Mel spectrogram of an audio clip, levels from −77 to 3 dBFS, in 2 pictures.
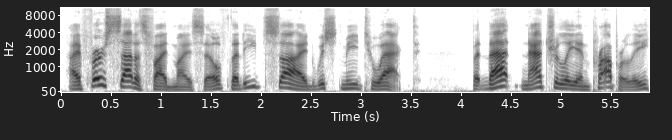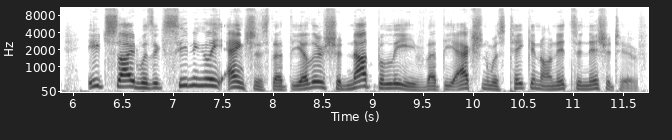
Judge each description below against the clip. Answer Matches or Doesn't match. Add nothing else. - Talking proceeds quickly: Doesn't match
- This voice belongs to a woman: Doesn't match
